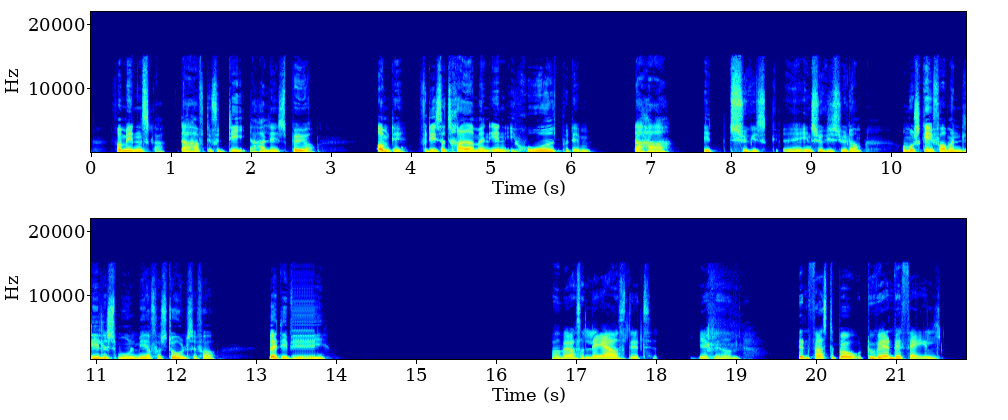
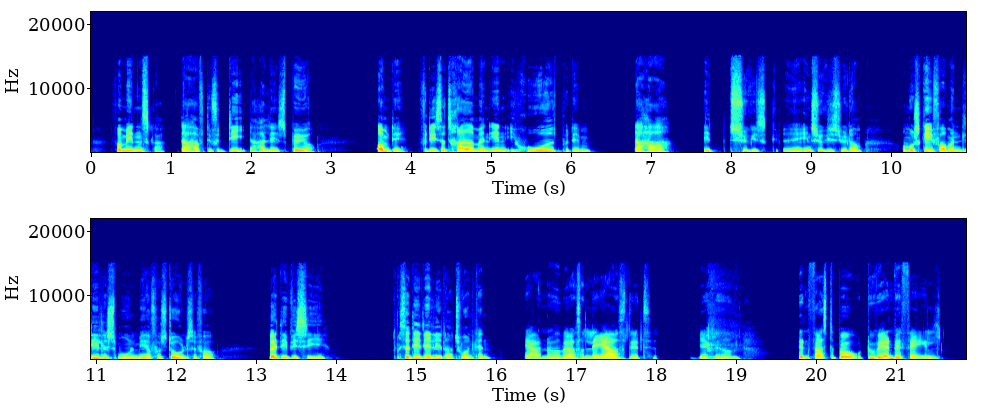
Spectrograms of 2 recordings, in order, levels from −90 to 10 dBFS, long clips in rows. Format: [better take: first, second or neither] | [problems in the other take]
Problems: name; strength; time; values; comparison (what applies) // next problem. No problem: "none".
second | audio freezing; at 13 s and at 14 s for 2.5 s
